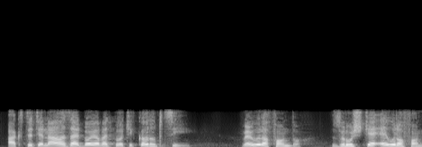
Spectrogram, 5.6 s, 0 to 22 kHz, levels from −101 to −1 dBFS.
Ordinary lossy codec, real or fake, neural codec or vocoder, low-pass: none; fake; codec, 16 kHz, 0.5 kbps, X-Codec, HuBERT features, trained on LibriSpeech; 5.4 kHz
